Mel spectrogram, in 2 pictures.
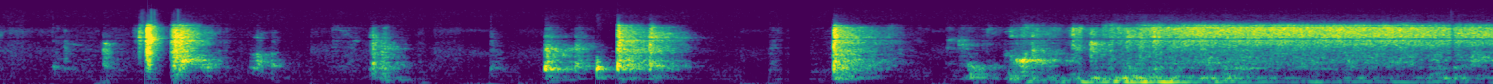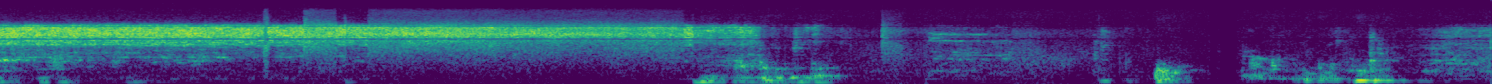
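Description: Tap water running into a basin, a sustained rushing stream that lasts several seconds mid-clip, framed by clunks and bumps before and after, with no talking.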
